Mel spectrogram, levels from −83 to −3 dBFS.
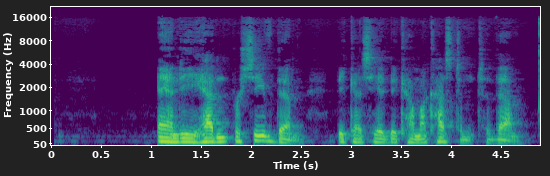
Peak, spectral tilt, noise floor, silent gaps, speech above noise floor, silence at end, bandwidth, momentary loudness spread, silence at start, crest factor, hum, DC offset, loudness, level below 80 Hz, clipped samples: -2 dBFS; -6.5 dB/octave; -62 dBFS; none; 41 dB; 0.2 s; 16.5 kHz; 12 LU; 1.05 s; 20 dB; none; under 0.1%; -22 LUFS; -52 dBFS; under 0.1%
